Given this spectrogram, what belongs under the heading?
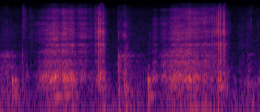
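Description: A wood chisel slices through wood during carving, giving soft scraping and rasping strokes with a few sharper cuts, close and fairly quiet, with no talking.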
